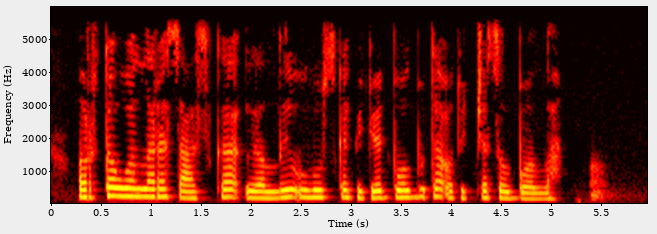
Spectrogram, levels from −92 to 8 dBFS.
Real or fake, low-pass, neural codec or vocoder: real; 5.4 kHz; none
